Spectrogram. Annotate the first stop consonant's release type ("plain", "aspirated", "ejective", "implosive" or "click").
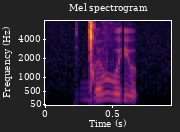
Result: click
